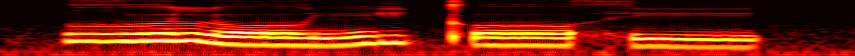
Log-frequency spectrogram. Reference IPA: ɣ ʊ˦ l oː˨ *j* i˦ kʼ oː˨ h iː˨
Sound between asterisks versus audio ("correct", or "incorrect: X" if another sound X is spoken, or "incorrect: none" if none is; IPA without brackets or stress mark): incorrect: ɲ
